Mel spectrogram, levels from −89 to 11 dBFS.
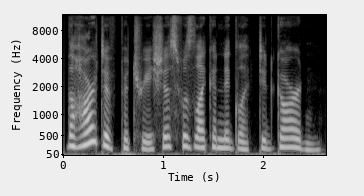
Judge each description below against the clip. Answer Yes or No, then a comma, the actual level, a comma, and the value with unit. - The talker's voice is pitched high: Yes, high, 205 Hz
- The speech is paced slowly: No, fast, 205 wpm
